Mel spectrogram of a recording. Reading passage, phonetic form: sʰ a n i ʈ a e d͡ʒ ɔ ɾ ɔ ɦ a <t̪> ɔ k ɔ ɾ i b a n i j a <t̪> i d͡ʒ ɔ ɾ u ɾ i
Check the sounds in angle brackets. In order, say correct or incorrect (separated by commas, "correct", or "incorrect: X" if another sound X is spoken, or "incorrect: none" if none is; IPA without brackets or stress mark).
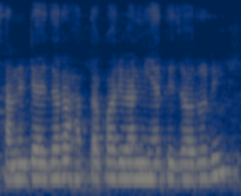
correct, correct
